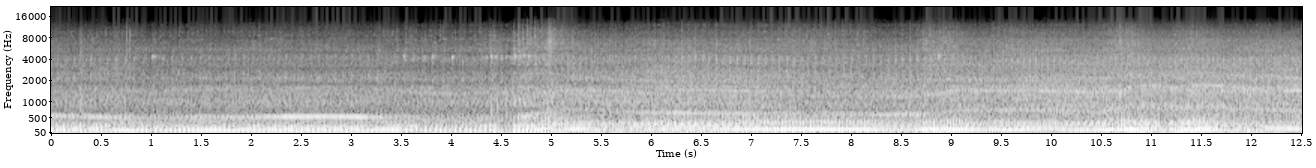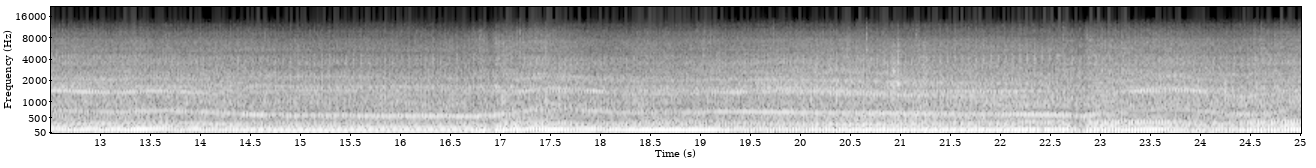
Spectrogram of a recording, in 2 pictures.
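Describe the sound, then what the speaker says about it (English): A Citroen 2CV's small engine idles close by with a blowing exhaust, a loud uneven putter with steady low pulsing and occasional revs and dips, heard alone without any talk. "The exhaust is blowing."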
